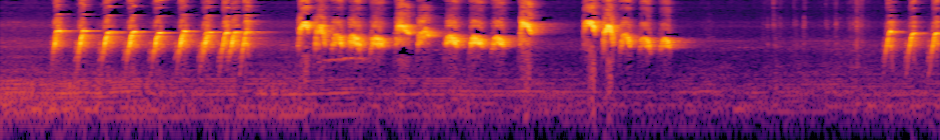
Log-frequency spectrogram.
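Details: Greater green leafbird song for tutoring caged birds morning to night. Steady rapid chirps lead into lively warbled, falling phrases, then quiet before a final few sharp notes.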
